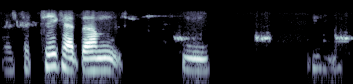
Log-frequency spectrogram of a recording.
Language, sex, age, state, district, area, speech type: Hindi, male, 18-30, Bihar, Begusarai, rural, conversation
